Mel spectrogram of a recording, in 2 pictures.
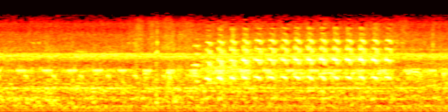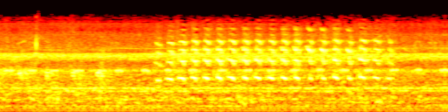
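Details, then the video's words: Aplomado falcon (Falco femoralis) gives two bursts of rapid, high, harsh kek notes, about six a second, over a steady insect hum. "CANTO do FALCÃO-DE-COLEIRA (FALCO FEMORALIS) APLOMADO FALCON, CAURÉ, GAVIÃO-DE-COLEIRA"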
